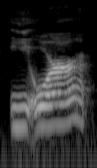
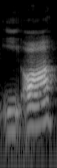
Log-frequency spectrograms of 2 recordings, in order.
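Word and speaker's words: Eeyore: um e or and i have to actually try really hard to pronounce that name because um naturally i just want to say eat off because that's how i used to pronounce it um from winnie the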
